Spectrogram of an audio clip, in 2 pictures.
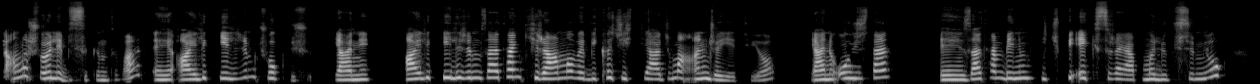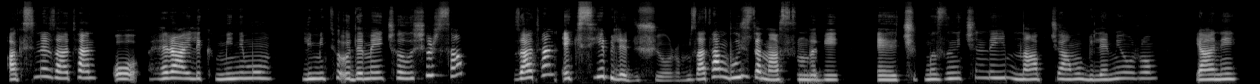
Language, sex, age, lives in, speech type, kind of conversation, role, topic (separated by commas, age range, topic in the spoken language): Turkish, female, 25-29, Estonia, conversation, advice, user, Kredi kartı borcunuz nasıl birikti ve bu durum size nasıl bir utanç duygusu yaşattı?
